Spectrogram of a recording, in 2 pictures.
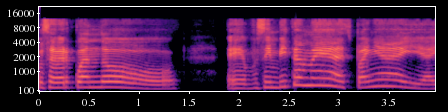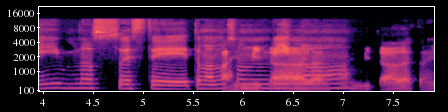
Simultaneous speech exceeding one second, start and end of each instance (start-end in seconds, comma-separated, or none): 5.7-7.2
